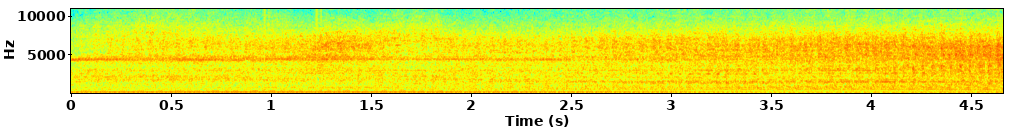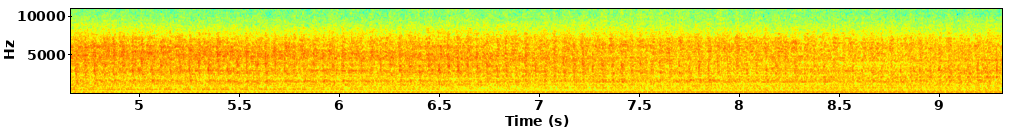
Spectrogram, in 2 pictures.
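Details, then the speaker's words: Cummins diesel truck idling while warming up: steady idle with a light rhythmic clack about three or four a second from the air compressor; normal, nothing wrong. "Lynn, you don't know what a good truck sounds like in. That's a good old Cummins air compressor for"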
